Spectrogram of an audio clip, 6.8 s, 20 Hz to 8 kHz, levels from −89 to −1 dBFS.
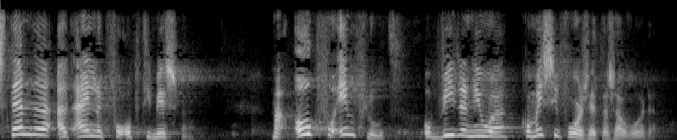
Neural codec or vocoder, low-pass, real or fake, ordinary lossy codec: none; 7.2 kHz; real; none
